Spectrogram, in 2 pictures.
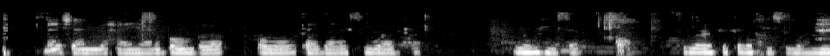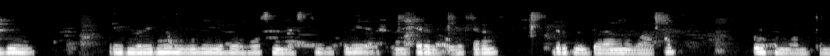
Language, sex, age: Somali, female, 18-24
